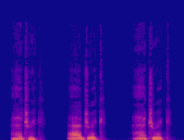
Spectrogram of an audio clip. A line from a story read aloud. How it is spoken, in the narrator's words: she begged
